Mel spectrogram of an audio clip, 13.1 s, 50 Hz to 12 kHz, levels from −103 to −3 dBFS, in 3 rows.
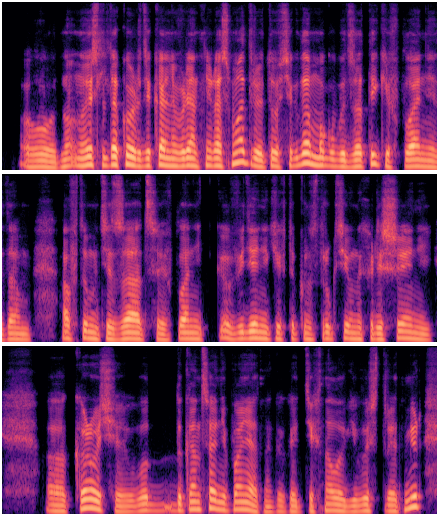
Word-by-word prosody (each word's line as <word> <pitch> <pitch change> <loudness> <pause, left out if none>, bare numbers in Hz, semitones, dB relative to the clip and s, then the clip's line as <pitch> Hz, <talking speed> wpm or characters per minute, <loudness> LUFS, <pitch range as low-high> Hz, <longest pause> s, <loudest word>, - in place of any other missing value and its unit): Вот, 120 -3 -1
н 135 +2 -2
но 145 - +1
если 160 -1 +2
такой 165 +1 +6
радикальный 145 +2 +3
вариант 140 0 +3
не 150 - +1
рассматривать, 145 - +2
то 140 - +3
всегда 150 +10 +3
могут 150 -5 +1
быть 130 -2 +2
затыки 130 +5 +1
в 125 - -13
плане, 130 -3 +2
там, 110 -3 -3 0.3
автоматизации, 120 -2 0
в 100 - -15
плане 125 -3 0
к - - -23
введения 130 +1 +1
каких-то 120 +1 -7
конструктивных 120 +1 -5
решений, 115 -1 -1 0.5
а. 120 -3 -2
Короче, 150 -7 +2
вот 120 +3 -4
до 130 - -1
конца 155 +5 +1
непонятно, 135 -7 -1
как 105 -1 -9
эти 110 -3 -3
технологии 115 +1 -2
выстроят 120 -1 -3
мир. 200 +4 +2
125 Hz, 165 wpm, -23 LUFS, 115-145 Hz, 0.5 s, такой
